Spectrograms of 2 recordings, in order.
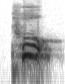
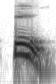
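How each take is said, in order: First: The p is released with a strong puff of air. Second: The p is released without a puff of air. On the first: "P di depan, ... yang depan dihentak" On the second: "B di belakang, ... yang belakang jangan"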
